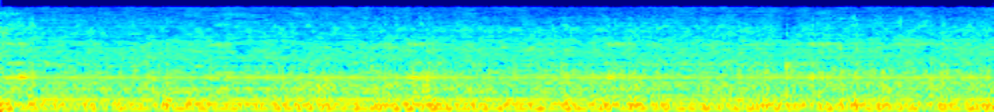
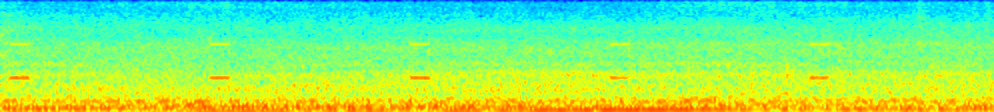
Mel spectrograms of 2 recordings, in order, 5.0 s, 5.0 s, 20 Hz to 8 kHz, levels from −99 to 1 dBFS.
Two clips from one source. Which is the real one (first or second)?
second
